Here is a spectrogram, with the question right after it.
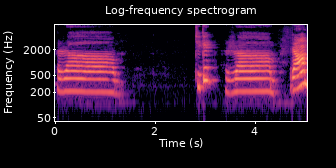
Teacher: राम का उच्चारण क्या होगा? लंबा होगा, दीर्घ से भी ज्यादा समय लगेगा। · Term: प्लुत स्वर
